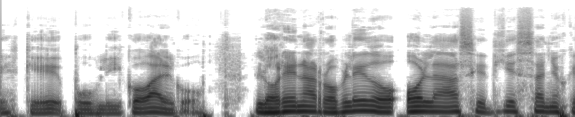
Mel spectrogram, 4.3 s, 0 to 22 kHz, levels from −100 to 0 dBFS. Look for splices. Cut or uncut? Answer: cut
